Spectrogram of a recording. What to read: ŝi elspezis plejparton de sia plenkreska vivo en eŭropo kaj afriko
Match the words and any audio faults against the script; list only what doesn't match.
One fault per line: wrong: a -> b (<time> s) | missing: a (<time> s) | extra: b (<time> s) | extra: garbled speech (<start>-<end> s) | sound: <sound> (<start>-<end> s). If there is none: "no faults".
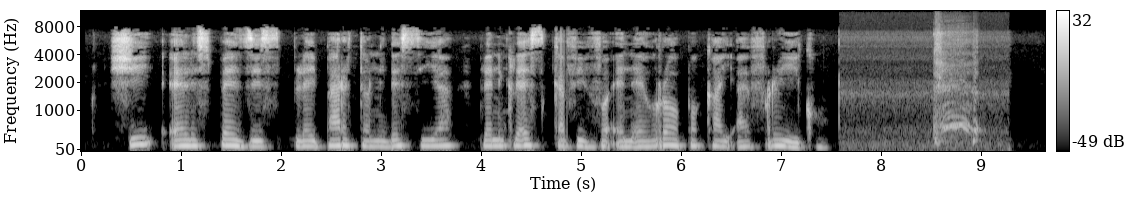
sound: cough (8.5-9.1 s)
